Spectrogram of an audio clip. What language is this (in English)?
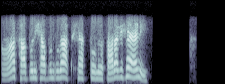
Dogri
